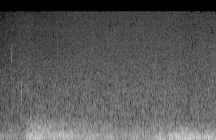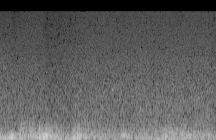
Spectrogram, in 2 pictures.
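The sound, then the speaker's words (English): Deep, rolling thunder rumbles almost continuously over a steady wash of heavy rain, loud, swelling and easing in waves with no voices present. “A storm raged all night, so all of them arrived late.”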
